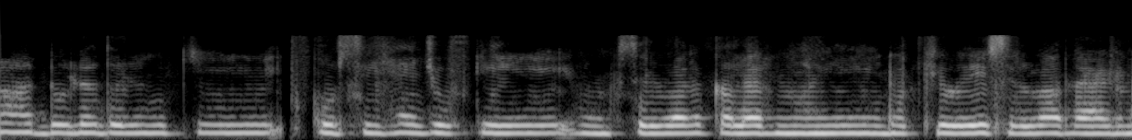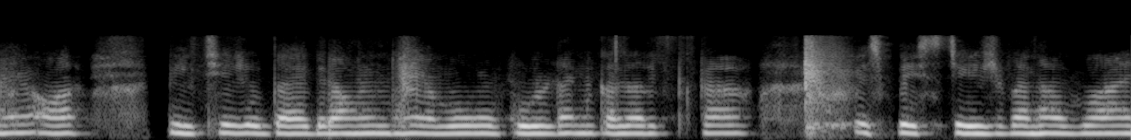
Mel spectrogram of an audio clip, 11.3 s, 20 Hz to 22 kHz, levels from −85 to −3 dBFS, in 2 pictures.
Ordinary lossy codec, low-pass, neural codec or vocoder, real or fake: none; none; codec, 16 kHz, 2 kbps, FreqCodec, smaller model; fake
